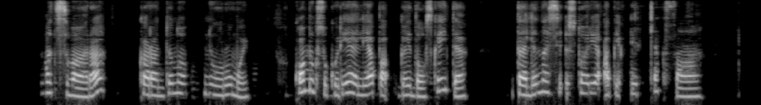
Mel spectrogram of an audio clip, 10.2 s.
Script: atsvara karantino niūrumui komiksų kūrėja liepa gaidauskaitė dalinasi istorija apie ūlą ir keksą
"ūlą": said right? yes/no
no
